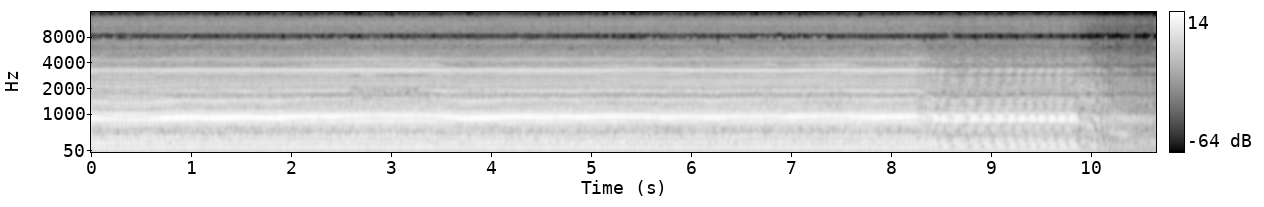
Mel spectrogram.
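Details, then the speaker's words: Curb-found Weed Eater BV1650 two-stroke blower vac on fresh 40:1 fuel, first run: high steady buzz at full throttle, then revs sag in two steps, running rough; owner thinks it must burn off spilled oil. "all right I think it's got to burn off all that oil that was everywhere so I'm going to run it on a full blast for a little bit and see what see if it clears up"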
